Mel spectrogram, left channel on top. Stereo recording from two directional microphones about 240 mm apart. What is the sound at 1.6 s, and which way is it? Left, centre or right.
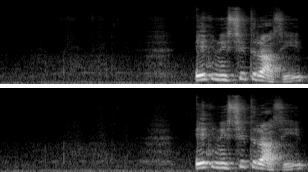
Speech, centre.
